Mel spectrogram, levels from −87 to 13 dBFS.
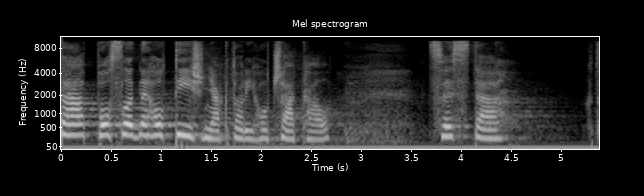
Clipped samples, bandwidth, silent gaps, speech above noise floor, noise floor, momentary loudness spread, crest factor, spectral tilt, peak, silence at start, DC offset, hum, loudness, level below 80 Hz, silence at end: under 0.1%; 10 kHz; none; 41 dB; -59 dBFS; 15 LU; 18 dB; -4 dB/octave; -2 dBFS; 0 s; 2%; none; -19 LUFS; -50 dBFS; 0 s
